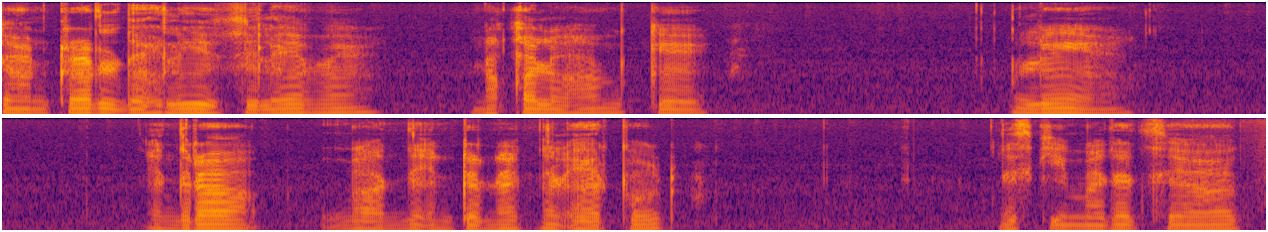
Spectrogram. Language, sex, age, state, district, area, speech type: Urdu, male, 18-30, Delhi, Central Delhi, urban, spontaneous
